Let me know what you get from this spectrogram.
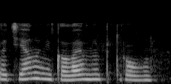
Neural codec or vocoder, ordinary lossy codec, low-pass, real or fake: none; Opus, 32 kbps; 7.2 kHz; real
